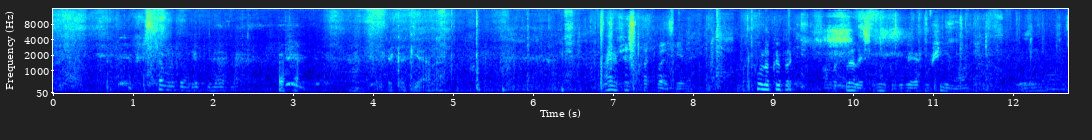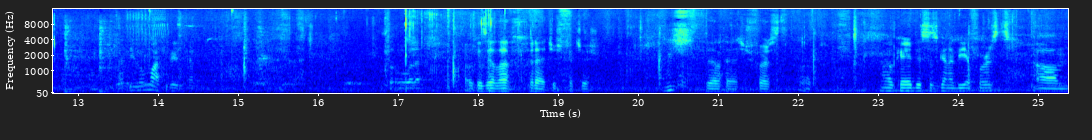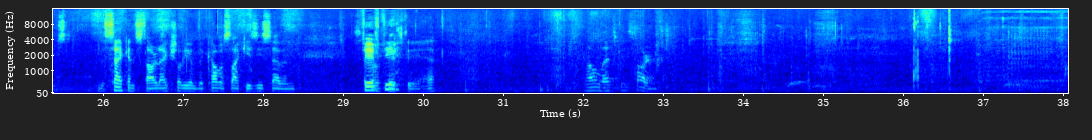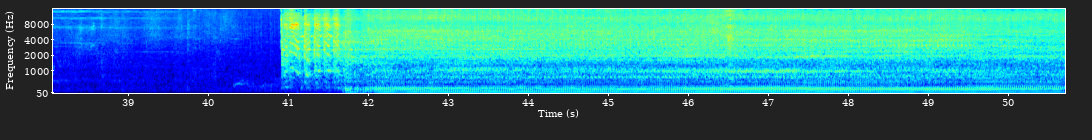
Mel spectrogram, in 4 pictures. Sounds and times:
Speech: 0:01.2 - 0:02.4, 0:06.8 - 0:08.0, 0:08.7 - 0:12.6, 0:13.4 - 0:14.5, 0:20.4 - 0:22.2, 0:23.0 - 0:28.4, 0:29.2 - 0:30.2, 0:32.0 - 0:33.1.

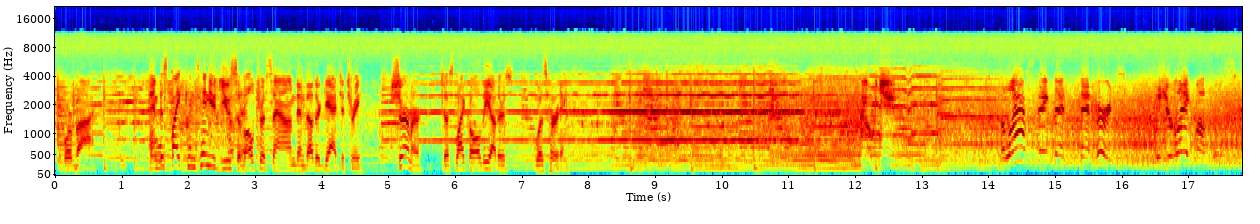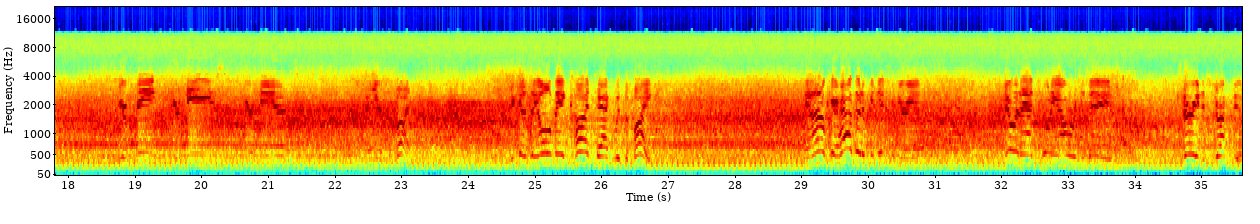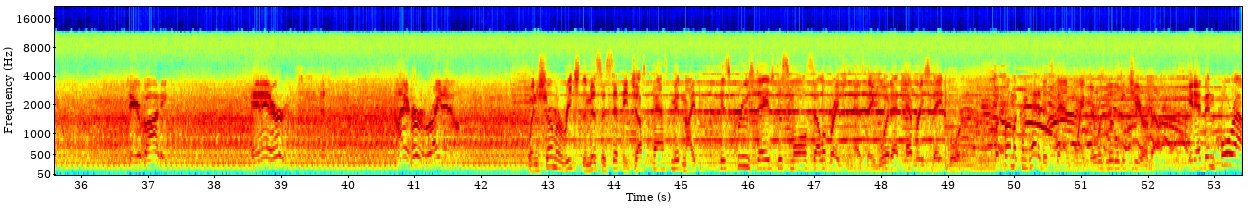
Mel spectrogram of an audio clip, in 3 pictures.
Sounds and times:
Vehicle: 0:06.6 - 0:53.4.

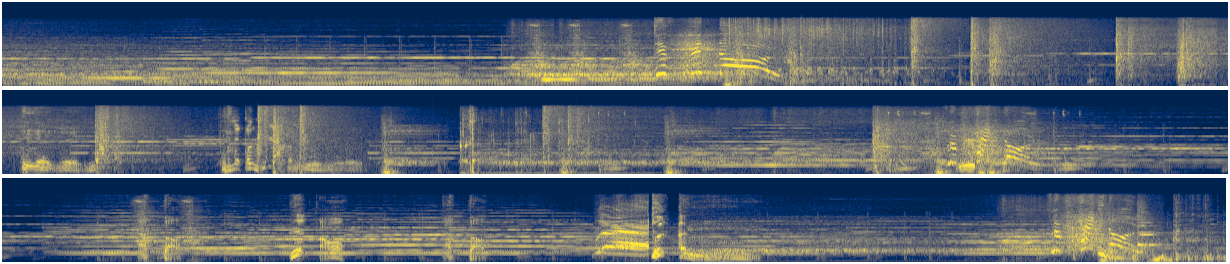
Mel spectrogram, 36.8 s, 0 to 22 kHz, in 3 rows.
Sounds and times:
Music: 0:00.0 - 0:36.7
Speech: 0:06.5 - 0:07.8, 0:35.0 - 0:36.0.

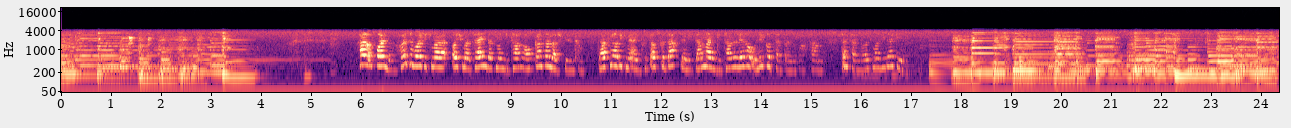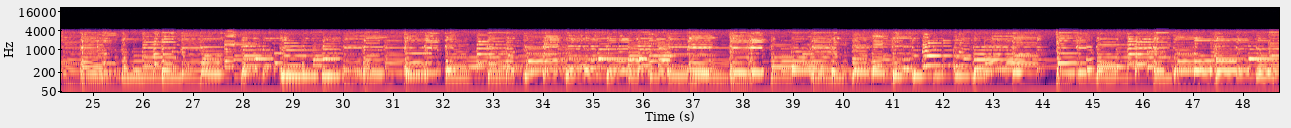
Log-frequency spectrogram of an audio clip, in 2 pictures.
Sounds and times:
Electric guitar: 0:00.0 - 0:05.6, 0:17.2 - 0:48.7
Strum: 0:00.0 - 0:05.6, 0:17.2 - 0:48.7.

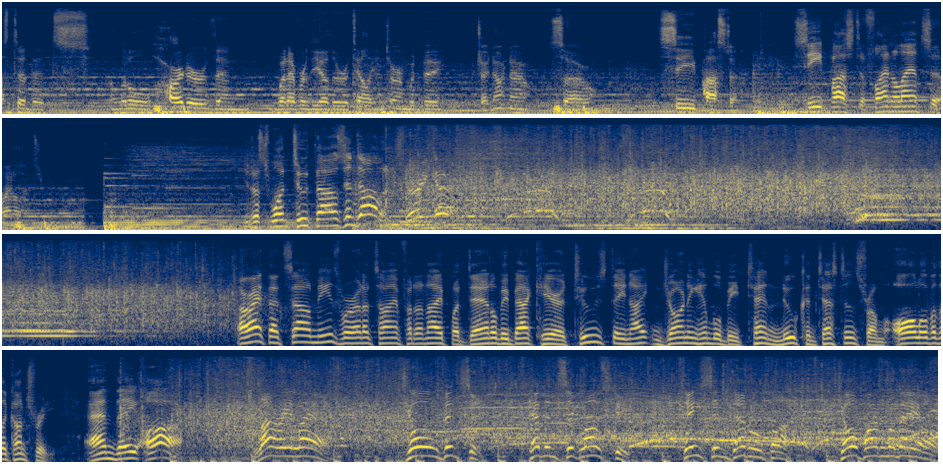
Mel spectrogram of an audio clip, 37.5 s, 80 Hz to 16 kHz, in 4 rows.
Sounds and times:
Music: 0:00.0 - 0:17.9, 0:29.8 - 0:37.5
Speech: 0:08.0 - 0:09.8, 0:21.2 - 0:30.0.

